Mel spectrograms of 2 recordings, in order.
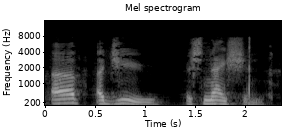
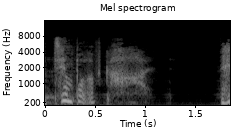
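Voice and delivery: hushed after the shouting; sudden whisper; 5 semitones higher, 9 dB quieter, much slower than usual. Acted. Pastor telling the congregation, sudden whisper. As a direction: drop to a breath for emphasis.

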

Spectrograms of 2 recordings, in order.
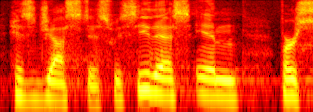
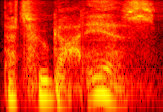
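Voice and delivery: whisper; 2 semitones lower, 11 dB quieter than usual. Real, not acted. Quiet climax of sermon point.

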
